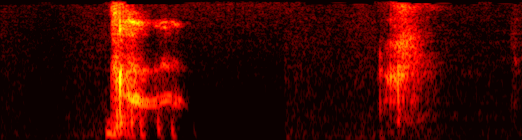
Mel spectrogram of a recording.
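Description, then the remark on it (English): A dog named Naya lets out two low, breathy groans, the first stronger and throatier, the second softer and airier after a short pause, with no talking. “That was Naya groaning.”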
